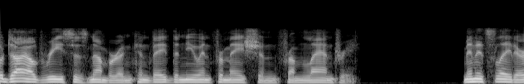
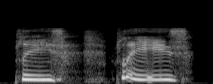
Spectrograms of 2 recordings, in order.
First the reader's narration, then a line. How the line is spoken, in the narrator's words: Landry pleaded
